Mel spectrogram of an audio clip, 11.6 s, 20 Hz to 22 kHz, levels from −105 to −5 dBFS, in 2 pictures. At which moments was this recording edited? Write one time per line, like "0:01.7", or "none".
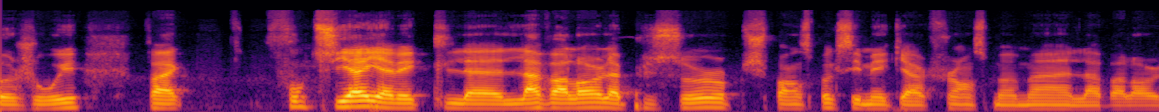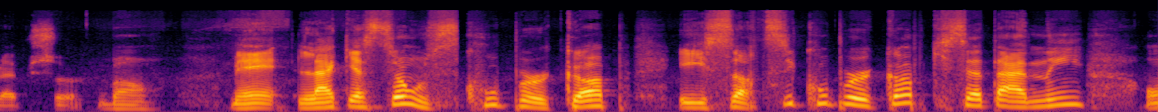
0:06.2
0:08.1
